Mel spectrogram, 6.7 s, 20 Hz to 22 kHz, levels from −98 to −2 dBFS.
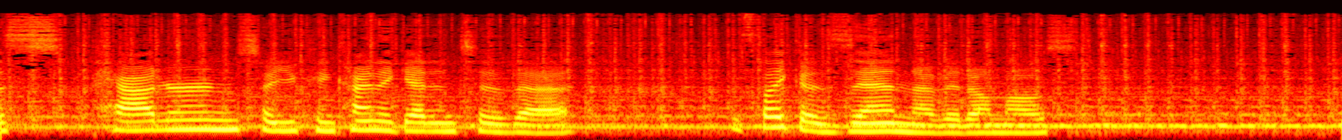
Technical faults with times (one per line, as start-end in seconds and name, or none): none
